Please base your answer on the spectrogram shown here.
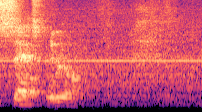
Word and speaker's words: sarsaparilla: and it has an R in it, sarsaparilla, but like a lot of words in Louisiana, the R is silent, so it's just sarsaparilla.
